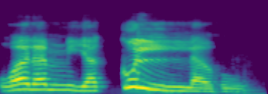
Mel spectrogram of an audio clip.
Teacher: यहाँ पे इदगाम विदाउट गुन्ना हो रहा है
